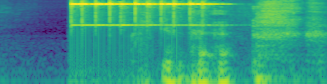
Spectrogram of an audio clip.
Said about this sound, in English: Uh-oh. Where's your wine bell? The wine bell is here. Oh my goodness. Do I have to ring your wine bell?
